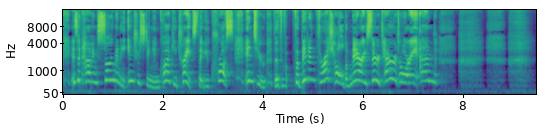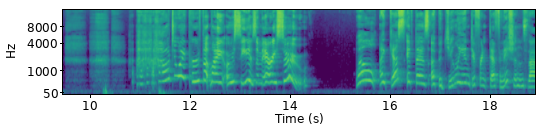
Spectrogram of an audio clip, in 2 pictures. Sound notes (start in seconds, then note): 8.5 panting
